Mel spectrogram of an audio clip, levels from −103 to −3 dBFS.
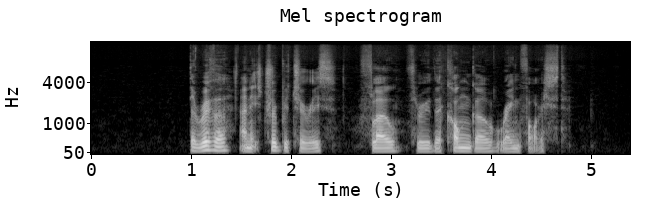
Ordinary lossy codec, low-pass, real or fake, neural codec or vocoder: none; 14.4 kHz; real; none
